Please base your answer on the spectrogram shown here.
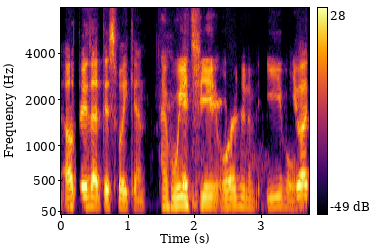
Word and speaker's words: Ouija: How do you pronounce it? Ouija, yeah. Origin of Evil. Okay, dude. I'll do that this weekend. Ouija, Origin of Evil.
